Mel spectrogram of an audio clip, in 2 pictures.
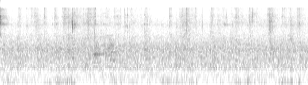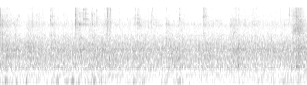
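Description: People eating rice by hand from stainless steel plates: irregular soft knocks and small clicks of fingers working food on the plates, and chewing, over a steady background hiss.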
